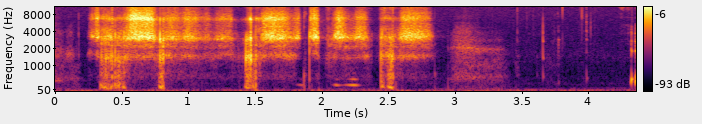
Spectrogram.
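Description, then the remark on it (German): Someone imitates an ultrasound scanner gliding over the skin of breasts with their mouth, making soft, breathy hissing swishes and small clicks, fairly quiet, over about four seconds. “Ja, das sollte jetzt der Scanner auf den Brüsten sein.”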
